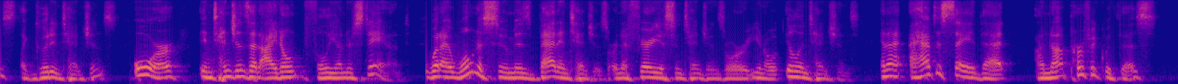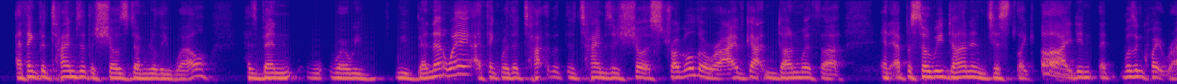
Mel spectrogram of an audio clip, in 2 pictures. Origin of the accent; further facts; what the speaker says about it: Minnesota, United States; growing up in Minnesota, growing up here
